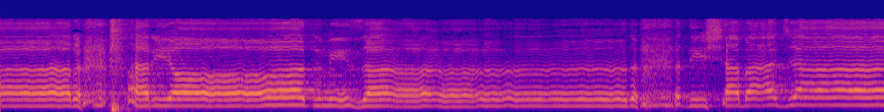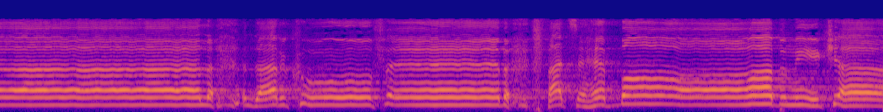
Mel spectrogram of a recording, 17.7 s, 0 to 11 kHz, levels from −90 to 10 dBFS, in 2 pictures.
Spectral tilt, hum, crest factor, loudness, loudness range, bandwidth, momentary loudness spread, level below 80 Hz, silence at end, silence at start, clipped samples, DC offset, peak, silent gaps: -4.5 dB/octave; none; 16 dB; -26 LUFS; 8 LU; 6.4 kHz; 11 LU; -60 dBFS; 0 s; 0 s; under 0.1%; under 0.1%; -10 dBFS; none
